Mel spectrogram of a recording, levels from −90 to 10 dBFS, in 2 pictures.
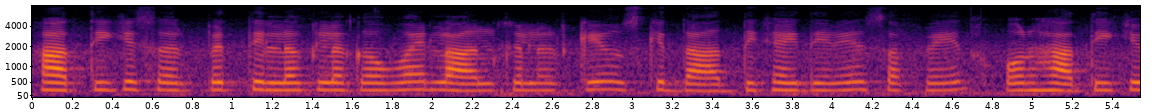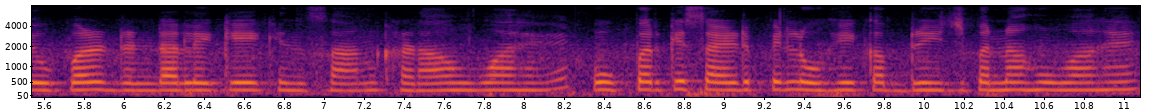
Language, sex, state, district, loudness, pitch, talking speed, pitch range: Hindi, female, Uttar Pradesh, Budaun, -24 LUFS, 240 Hz, 215 wpm, 235-245 Hz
